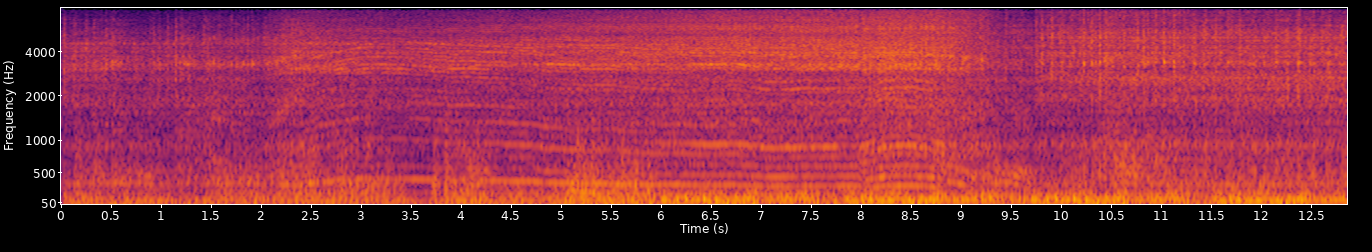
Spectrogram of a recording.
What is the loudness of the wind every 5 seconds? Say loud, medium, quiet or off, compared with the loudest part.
medium, loud, loud.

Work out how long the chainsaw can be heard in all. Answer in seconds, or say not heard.
13 s.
